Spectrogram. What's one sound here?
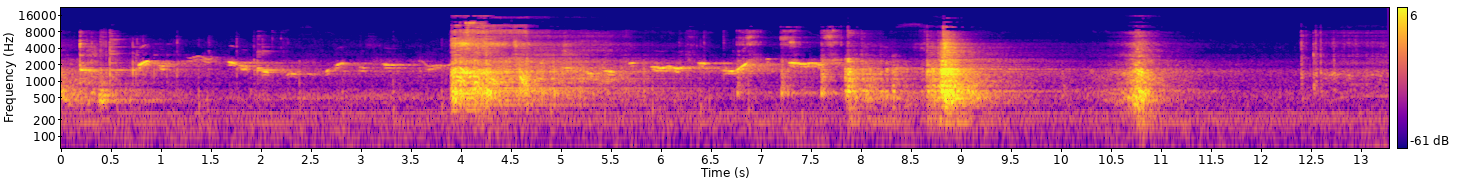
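A tablet game plays music and sound effects.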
